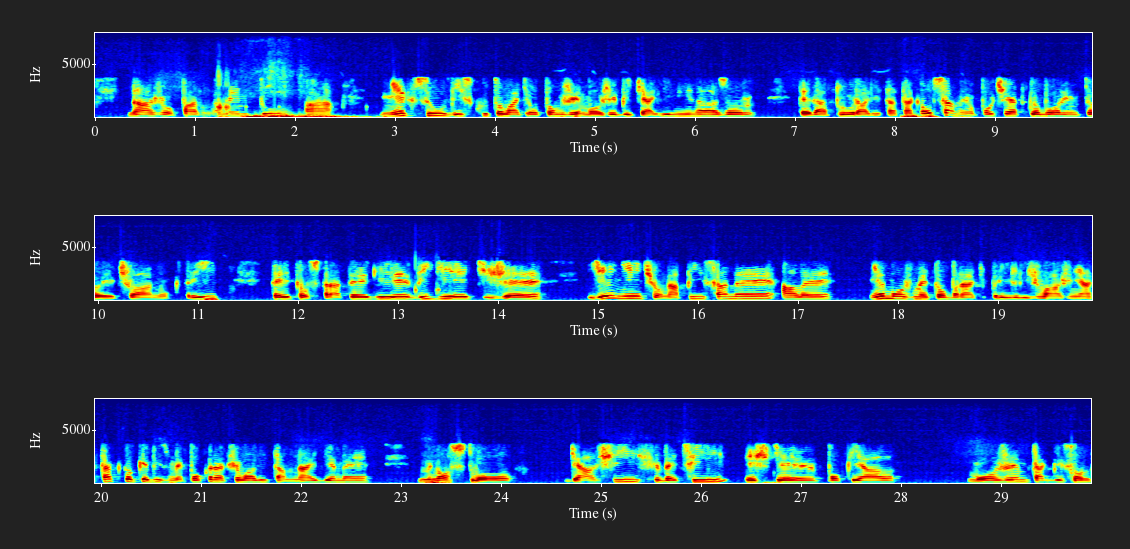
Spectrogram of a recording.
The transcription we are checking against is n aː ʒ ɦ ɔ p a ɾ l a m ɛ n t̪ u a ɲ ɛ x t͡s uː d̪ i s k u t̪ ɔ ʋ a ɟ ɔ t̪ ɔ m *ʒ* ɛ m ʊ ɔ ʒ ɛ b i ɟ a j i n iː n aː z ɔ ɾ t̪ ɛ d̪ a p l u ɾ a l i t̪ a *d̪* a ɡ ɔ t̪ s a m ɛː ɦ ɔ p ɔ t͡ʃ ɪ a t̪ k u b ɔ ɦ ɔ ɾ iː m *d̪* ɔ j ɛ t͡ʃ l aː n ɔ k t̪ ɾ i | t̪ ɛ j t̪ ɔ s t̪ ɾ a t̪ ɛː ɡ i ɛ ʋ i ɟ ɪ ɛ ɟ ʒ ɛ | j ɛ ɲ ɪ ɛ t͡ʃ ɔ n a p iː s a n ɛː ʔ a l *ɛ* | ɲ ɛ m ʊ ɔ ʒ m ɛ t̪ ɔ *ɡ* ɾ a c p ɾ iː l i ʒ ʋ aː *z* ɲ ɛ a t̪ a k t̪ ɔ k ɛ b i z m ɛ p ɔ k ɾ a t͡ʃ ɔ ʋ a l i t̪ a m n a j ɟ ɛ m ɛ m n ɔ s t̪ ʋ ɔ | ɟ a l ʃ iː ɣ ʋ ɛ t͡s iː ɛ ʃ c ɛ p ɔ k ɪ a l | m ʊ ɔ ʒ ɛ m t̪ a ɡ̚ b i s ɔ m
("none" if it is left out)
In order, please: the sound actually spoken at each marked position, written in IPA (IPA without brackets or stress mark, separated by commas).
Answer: ʒ, t̪, t̪, ɛ, b, ʒ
